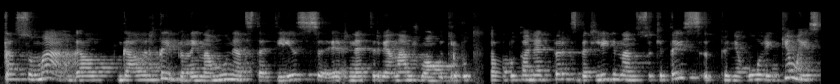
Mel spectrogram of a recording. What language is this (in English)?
Lithuanian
